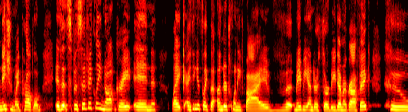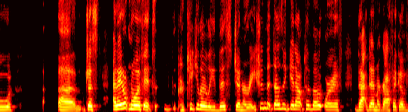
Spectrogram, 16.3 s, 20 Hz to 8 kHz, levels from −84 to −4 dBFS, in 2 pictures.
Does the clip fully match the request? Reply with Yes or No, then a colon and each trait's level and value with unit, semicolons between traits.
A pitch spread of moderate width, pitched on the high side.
Yes: average, 3.9 semitones; high, 230 Hz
